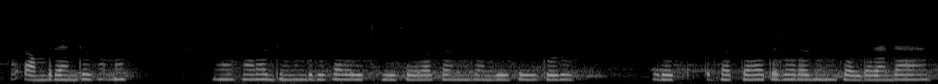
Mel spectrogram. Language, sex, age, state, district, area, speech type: Punjabi, female, 18-30, Punjab, Fatehgarh Sahib, rural, spontaneous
